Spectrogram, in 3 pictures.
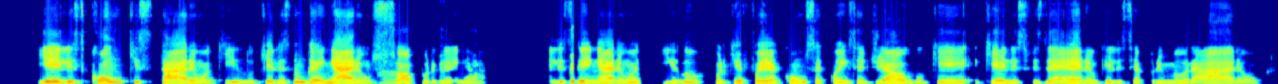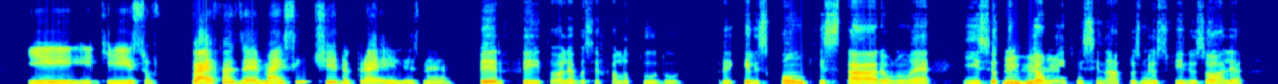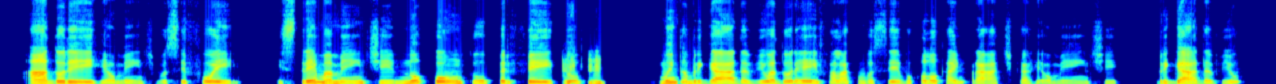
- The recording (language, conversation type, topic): Portuguese, advice, Como posso estabelecer limites e dizer não em um grupo?
- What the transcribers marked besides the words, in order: tapping; laugh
